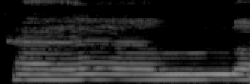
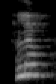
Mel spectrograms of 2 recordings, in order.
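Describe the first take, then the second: First: It is said very slowly. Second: It is said very fast.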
